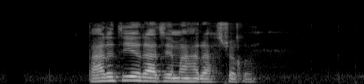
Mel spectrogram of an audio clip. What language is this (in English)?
Nepali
